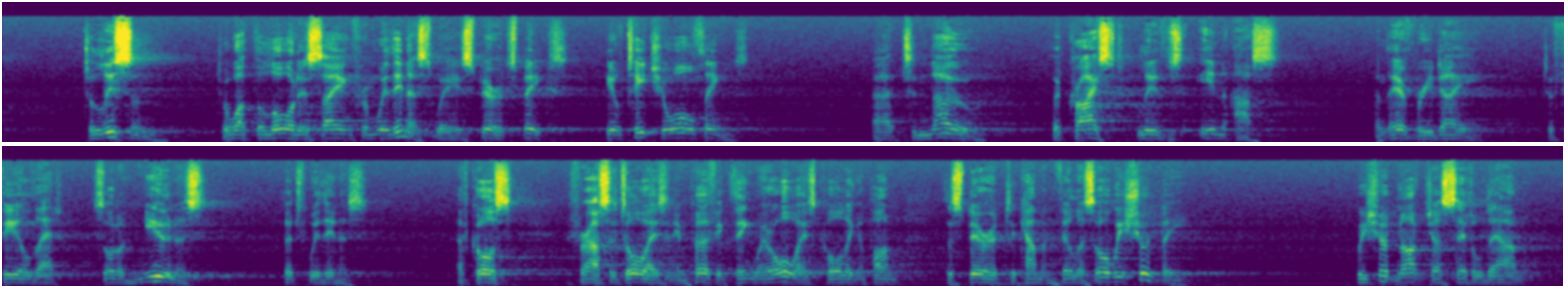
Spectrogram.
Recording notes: The homily from Sacred Heart Cathedral, Hamilton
